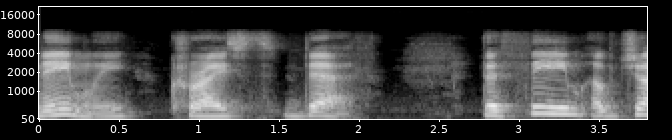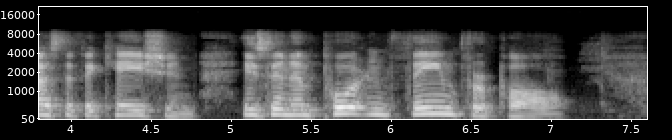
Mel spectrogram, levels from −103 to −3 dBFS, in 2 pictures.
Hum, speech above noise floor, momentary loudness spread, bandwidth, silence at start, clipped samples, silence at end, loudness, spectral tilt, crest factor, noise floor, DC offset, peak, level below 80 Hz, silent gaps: none; 37 dB; 15 LU; 9 kHz; 0 s; under 0.1%; 0.55 s; -22 LUFS; -4.5 dB/octave; 20 dB; -59 dBFS; under 0.1%; -4 dBFS; -68 dBFS; none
